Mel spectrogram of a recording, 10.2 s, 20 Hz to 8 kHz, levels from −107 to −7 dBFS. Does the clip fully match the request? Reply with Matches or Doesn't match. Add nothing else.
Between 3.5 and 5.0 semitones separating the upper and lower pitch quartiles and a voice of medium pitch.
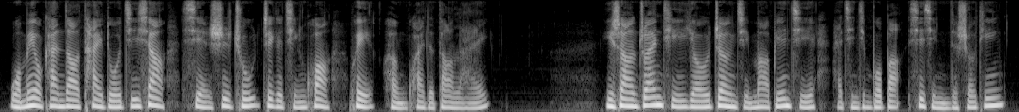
Matches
